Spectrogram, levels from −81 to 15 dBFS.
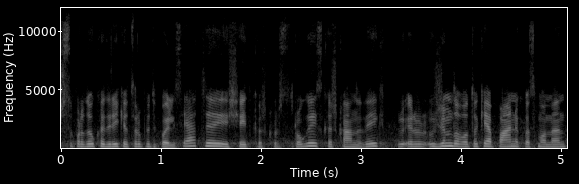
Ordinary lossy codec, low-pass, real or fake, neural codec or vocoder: Opus, 24 kbps; 10.8 kHz; real; none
